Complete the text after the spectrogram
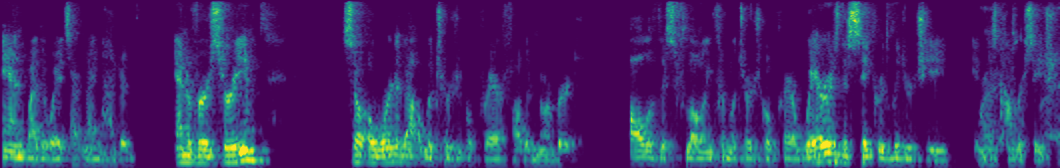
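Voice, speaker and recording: A man talks at a fairly quick pace in a normal speaking voice, fairly low in pitch with ordinary pitch variation. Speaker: priest and novice master. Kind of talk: webinar host intro and Q&A moderation. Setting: online webinar.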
